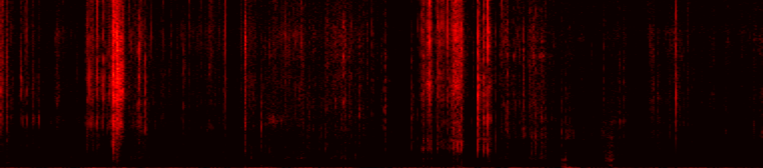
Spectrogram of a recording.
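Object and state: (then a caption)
Dry soap bar being carved. A utility knife blade carves a solid, hand-sized light blue bar of dry soap held in the hand, cutting it into crumbs and small cubes. Dry, crunchy scraping and crisp tearing cuts come in irregular bursts, with bright, high crackles over a soft low rumble, as the crumbling pieces break away.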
